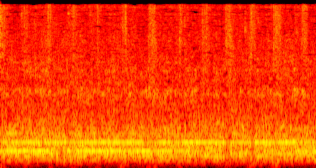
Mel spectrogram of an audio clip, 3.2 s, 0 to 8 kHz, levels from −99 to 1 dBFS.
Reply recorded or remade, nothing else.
recorded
